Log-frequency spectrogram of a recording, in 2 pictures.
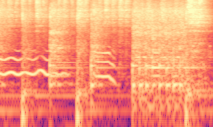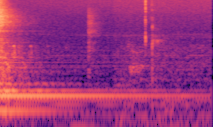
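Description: Live rock band finishing a song: a female voice sings held notes with vibrato over drums and electric guitar, then a final loud band hit about two seconds in. The cymbals ring on and fade away over the next few seconds until it is nearly quiet.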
